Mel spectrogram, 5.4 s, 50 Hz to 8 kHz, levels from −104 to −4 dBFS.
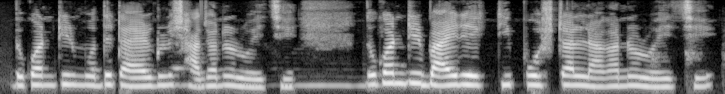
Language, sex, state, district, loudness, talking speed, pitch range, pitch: Bengali, female, West Bengal, Cooch Behar, -18 LUFS, 120 wpm, 230-260 Hz, 250 Hz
